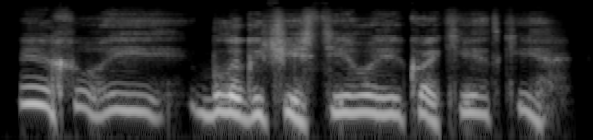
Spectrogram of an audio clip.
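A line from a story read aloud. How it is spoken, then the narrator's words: Sigh. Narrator (Russian): вздохнул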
